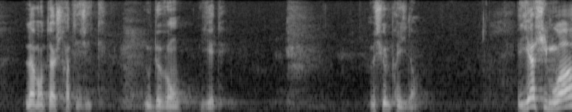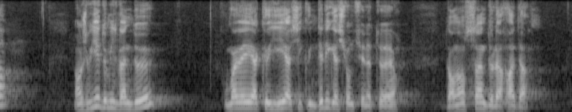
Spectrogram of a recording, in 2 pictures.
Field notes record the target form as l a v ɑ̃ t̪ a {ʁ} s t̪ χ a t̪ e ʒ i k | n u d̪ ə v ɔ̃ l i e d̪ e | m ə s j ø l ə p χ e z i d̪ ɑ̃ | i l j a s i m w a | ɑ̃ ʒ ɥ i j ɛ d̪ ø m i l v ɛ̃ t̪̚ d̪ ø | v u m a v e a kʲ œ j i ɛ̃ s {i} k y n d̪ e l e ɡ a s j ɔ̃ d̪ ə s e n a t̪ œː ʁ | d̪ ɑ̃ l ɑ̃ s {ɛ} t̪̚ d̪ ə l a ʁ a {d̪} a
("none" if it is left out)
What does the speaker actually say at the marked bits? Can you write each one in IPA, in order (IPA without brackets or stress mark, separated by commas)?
ʒ, i, ɛ̃, d̪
